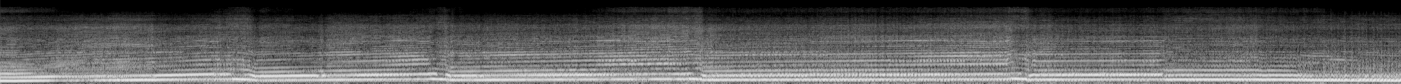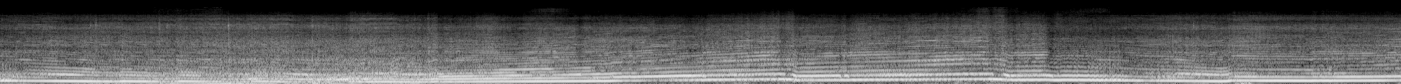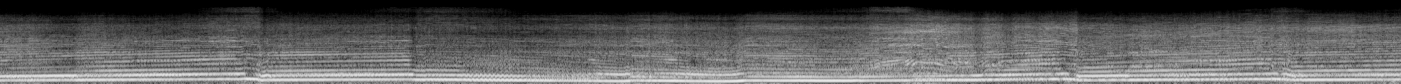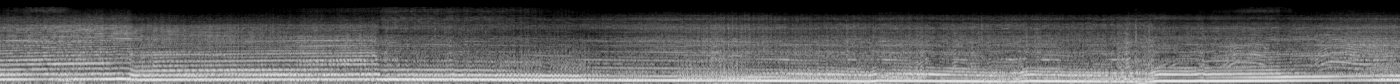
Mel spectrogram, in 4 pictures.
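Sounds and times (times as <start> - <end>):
two-stroke racing engine revving: 0.0 - 56.0.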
